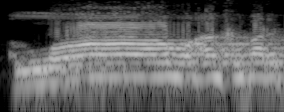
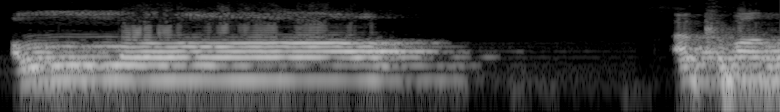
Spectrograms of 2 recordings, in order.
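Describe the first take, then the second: First: It is said smoothly without a break. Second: It is said with a break in the middle.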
